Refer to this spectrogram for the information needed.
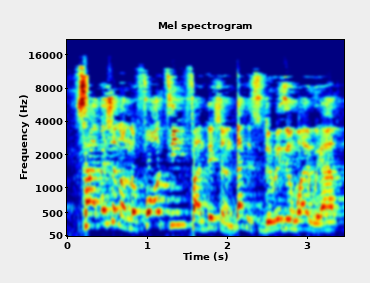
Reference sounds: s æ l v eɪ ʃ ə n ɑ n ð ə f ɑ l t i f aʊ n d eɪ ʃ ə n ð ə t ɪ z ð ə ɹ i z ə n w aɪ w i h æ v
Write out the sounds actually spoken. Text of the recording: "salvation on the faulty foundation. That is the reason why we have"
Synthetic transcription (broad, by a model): s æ l v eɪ ʃ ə n ɑ n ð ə f ɑ t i f aʊ n d eɪ ʃ ə n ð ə t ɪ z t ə ɹ i z ə n w aɪ w i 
